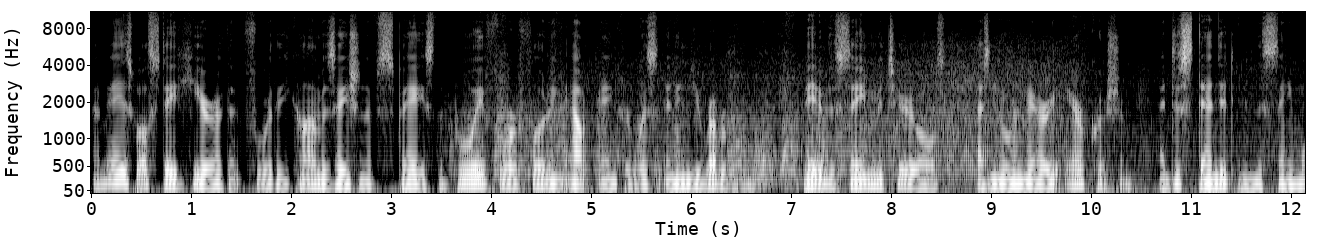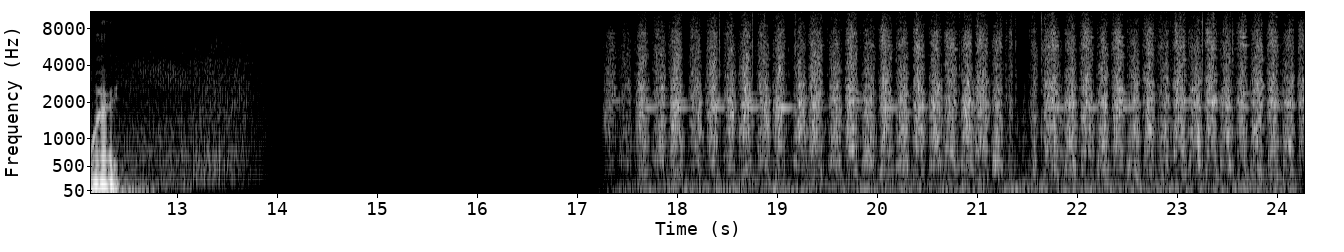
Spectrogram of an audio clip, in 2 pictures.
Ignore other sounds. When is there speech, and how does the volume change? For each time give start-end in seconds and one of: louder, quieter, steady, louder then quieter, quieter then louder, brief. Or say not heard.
0.0-12.5 steady.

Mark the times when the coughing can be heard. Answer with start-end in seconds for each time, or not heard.
not heard.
